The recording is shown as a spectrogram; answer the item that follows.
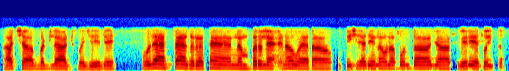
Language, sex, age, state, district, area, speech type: Dogri, male, 18-30, Jammu and Kashmir, Udhampur, rural, conversation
